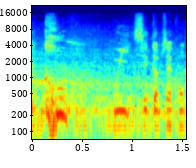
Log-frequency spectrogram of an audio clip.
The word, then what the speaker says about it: Crewe: Et après, on déménage à Crewe. Oui. C'est comme ça qu'on prononce?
